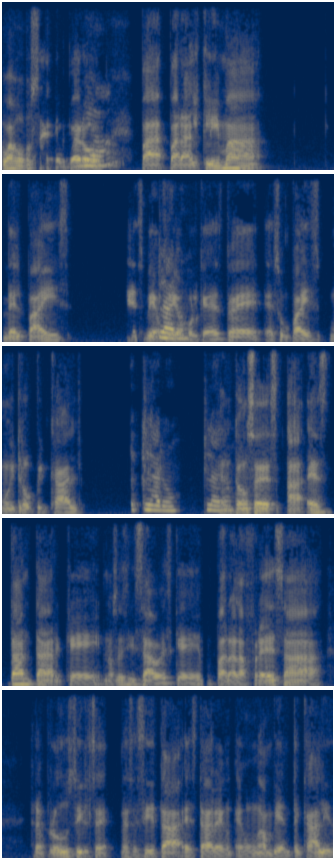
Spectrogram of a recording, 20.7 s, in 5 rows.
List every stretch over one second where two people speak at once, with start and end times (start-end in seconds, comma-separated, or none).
none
